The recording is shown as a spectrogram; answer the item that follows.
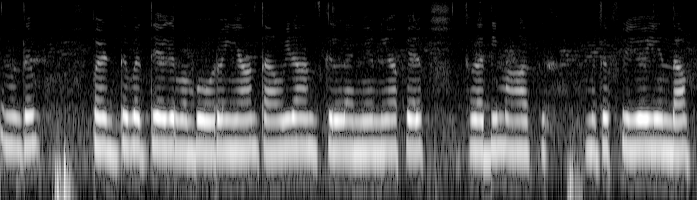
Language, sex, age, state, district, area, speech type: Dogri, female, 18-30, Jammu and Kashmir, Jammu, rural, spontaneous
